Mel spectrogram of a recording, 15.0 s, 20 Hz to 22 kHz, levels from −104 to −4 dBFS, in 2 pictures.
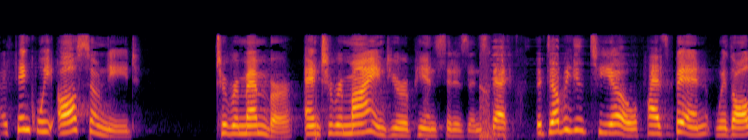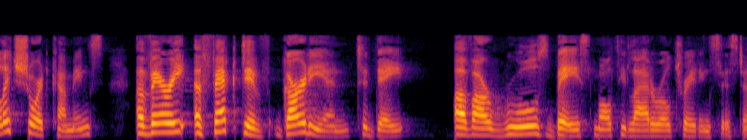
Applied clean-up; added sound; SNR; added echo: neural mask model DeepFilterNet 3.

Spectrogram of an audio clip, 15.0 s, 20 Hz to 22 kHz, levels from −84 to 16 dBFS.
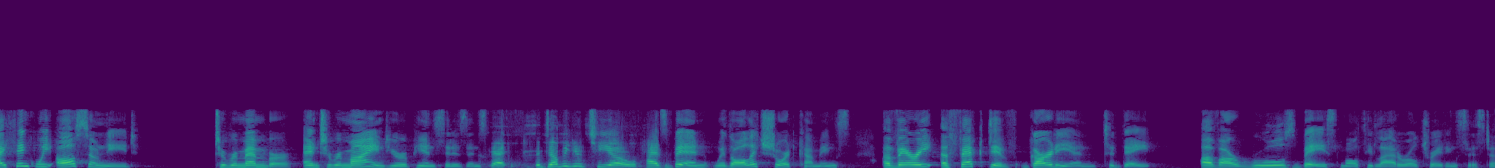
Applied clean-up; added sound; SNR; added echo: neural separator model SepFormer DNS4.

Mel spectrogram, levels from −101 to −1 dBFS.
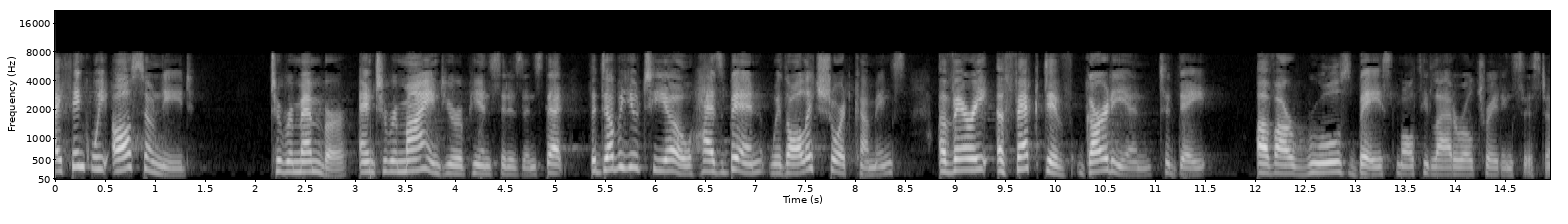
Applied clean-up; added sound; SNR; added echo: none; none; none; none.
